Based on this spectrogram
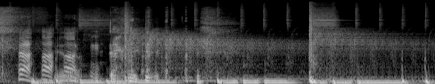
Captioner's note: laughing; upbeat music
